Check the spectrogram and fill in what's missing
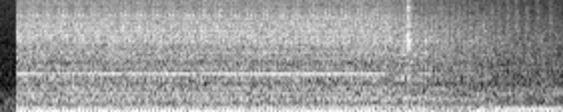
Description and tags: carr off
Car switched off
off, switch, turn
